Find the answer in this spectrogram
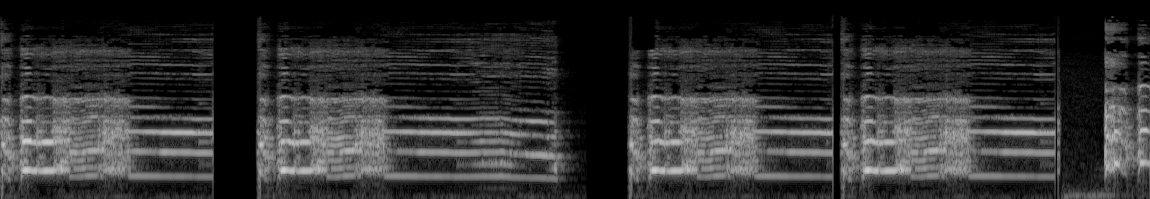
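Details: Crowing roosters from a compilation of heritage chicken breeds: four long cock-a-doodle-doo crows edited end to end, each rough at the start and then a clear sustained tone that slides slightly lower as it fades.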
